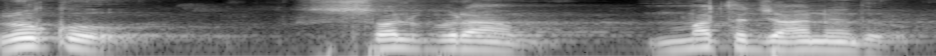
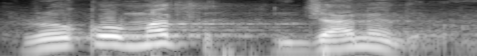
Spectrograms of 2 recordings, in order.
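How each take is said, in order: First: There is a pause right after roko. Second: There is a pause right after mat. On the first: Stop, do not let it go. "रोको, स्वल्प विराम" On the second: Do not stop, let it go. "मत के बाद सुन"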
